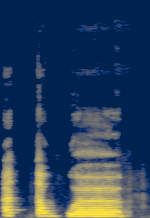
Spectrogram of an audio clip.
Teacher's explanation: Cara membacanya dengan mengidghamkan atau mentasydidkan pada huruf hijaiyah sehingga alif lam tidak terbaca meskipun tulisannya ada. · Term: idgham syamsiyah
